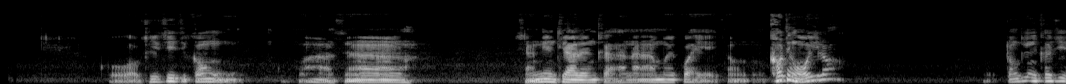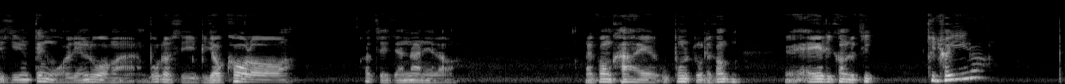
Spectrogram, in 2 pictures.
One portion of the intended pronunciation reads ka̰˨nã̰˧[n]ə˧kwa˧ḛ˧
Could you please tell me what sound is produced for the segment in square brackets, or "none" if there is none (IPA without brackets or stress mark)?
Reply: m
